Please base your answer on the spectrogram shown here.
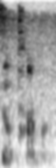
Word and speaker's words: Mukhobo: your surname correctly, because somehow I think I've been pronouncing it as if the first O is A. So if you can just tell, is it Mukhobo? It's Mukhobo.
